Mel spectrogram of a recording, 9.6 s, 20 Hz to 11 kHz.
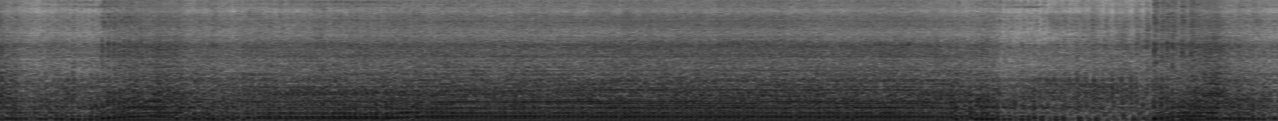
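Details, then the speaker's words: Barn-find tiller, bought 17 years ago and never used, first run after freeing the seized linkage: the small single idles fairly steadily with a faint occasional stumble, likely a gummed carburettor after long storage; oil full. "It even idles. Wow. I will let it sit here and run a little bit."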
